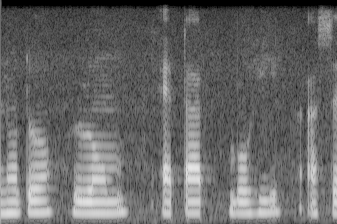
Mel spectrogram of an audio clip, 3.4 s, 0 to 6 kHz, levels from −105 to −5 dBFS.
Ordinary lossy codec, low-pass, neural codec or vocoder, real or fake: none; 5.4 kHz; none; real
